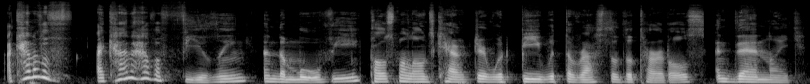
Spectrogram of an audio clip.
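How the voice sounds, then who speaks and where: A young man giving casual commentary on a movie trailer, rambling with many "like" fillers and restarts. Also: mid-range voice. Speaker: trailer reaction vlogger.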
